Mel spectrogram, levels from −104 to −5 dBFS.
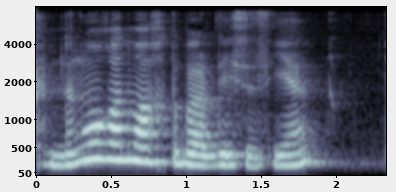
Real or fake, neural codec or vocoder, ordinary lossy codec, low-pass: real; none; none; 7.2 kHz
